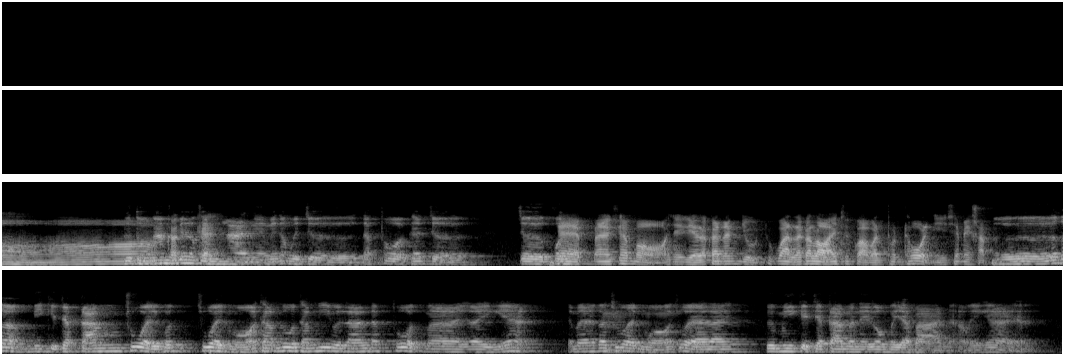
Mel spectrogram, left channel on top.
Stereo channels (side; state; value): left; silent; digital silence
